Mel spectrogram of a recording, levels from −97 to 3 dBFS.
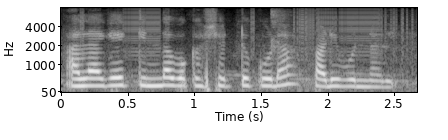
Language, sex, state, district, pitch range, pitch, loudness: Telugu, female, Telangana, Mahabubabad, 245-270 Hz, 255 Hz, -13 LUFS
